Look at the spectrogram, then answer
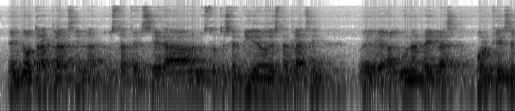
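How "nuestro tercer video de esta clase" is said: ordinary delivery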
